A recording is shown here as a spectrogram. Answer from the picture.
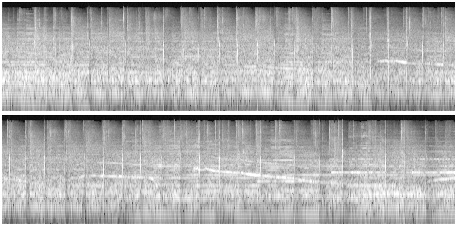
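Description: Live chamber music for piano, cello and pre-Hispanic percussion. Percussion strikes come thick and fast over sustained notes, and several long sliding notes fall in pitch through the middle.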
